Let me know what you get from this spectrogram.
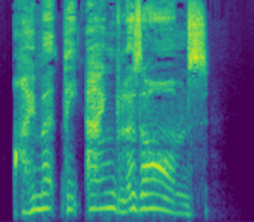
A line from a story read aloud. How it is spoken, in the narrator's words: With a whispered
